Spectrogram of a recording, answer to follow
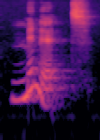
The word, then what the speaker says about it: minute: are not actually spelled this way they are spelled like what's written in Black okay be careful next one minute or minute first minute minute is a noun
